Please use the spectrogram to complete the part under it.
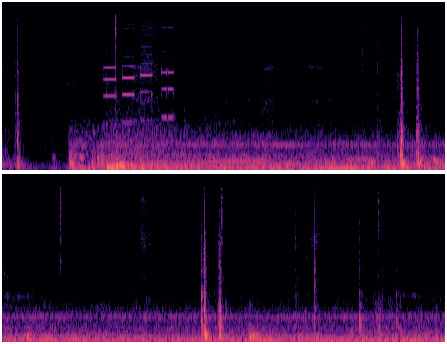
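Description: A car engine starts and then idles with a steady low hum.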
